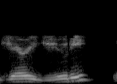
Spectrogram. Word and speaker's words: Jeudy: And so, yeah, it goes Burrow, Hurts, Tua, Justin Fields, Jonathan Taylor, Jerry Jeudy.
